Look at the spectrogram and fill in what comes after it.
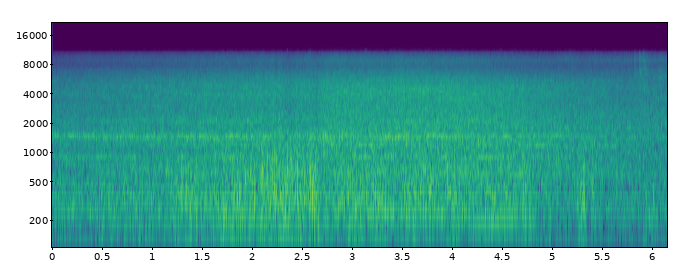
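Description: SNCF BB 26000 electric locomotive and its Corail coaches rolling past: a steady rumble of wheels on rail with a faint steady whine, swelling about two seconds in and easing off, with a single clack near the end.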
